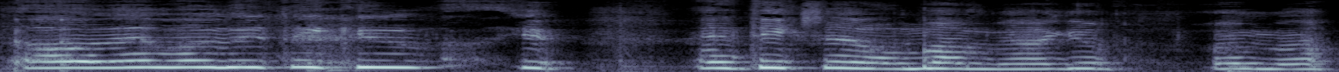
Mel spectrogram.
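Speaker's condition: Cerebral palsy; walking improved with gym training

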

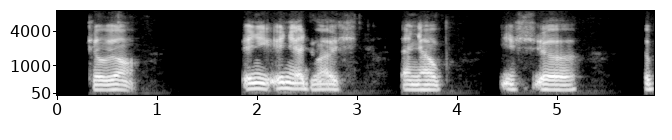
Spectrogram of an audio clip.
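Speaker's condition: Spinal muscular atrophy type 2; neuromuscular

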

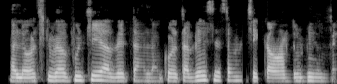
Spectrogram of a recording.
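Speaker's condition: Dystonia; present since birth

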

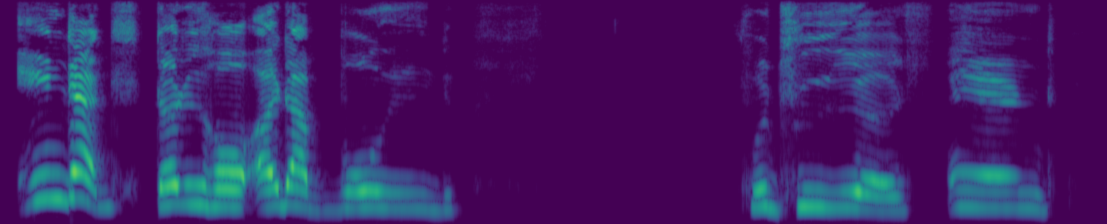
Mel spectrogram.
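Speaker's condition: Cerebral palsy; speech primarily affected

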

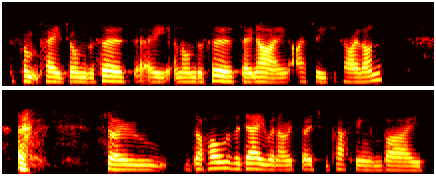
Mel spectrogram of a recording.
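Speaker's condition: No condition

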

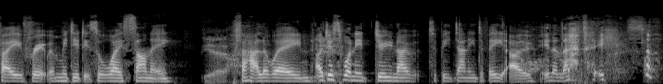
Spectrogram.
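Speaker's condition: No condition

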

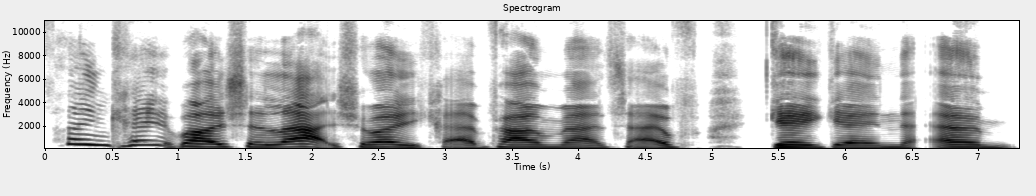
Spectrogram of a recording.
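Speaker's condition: Cerebral palsy; talks differently

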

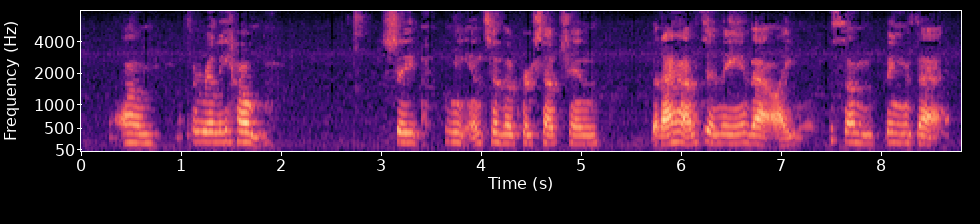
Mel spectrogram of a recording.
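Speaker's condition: Cerebral palsy

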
